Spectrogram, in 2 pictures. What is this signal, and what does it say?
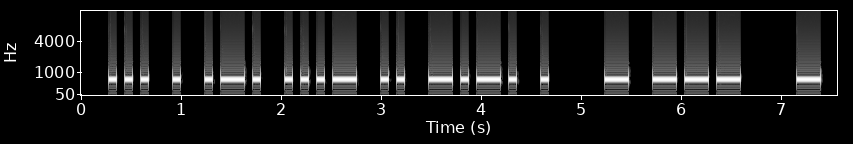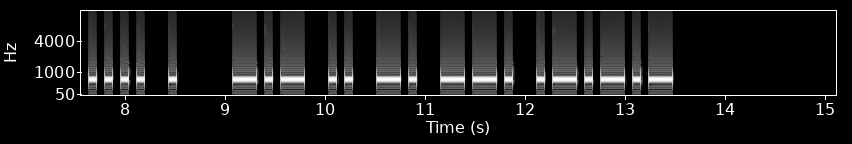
Morse code, heard as a keyed tone, about 15 wpm, 700 Hz. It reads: SERVICE TO THE KING.
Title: Sentences from Top 1000 Words - Review Part 4 - 15wpm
